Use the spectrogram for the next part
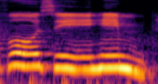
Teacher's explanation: Mim ada sukun, jelaskan mim. Bila berhenti tutup mulut, rapatkan bibir.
